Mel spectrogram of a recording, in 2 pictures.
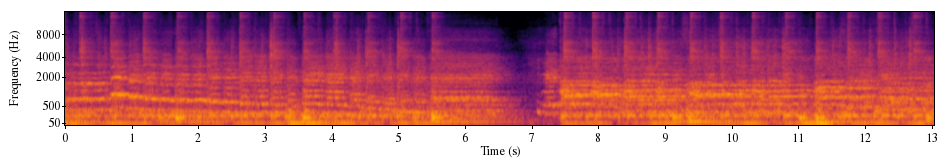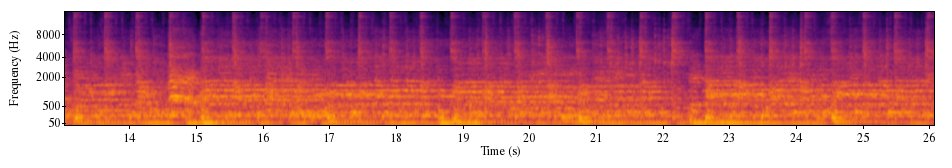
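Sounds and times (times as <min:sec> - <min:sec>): choir singing upbeat song: 0:00.0 - 0:26.0
percussive beat: 0:07.4 - 0:26.0.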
